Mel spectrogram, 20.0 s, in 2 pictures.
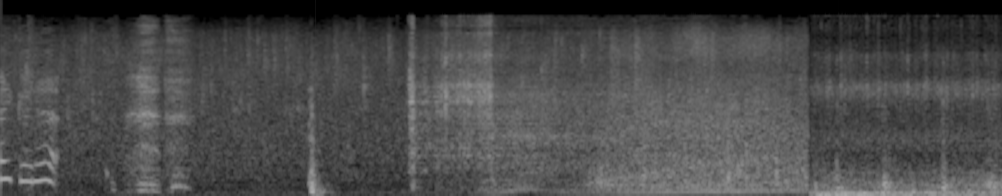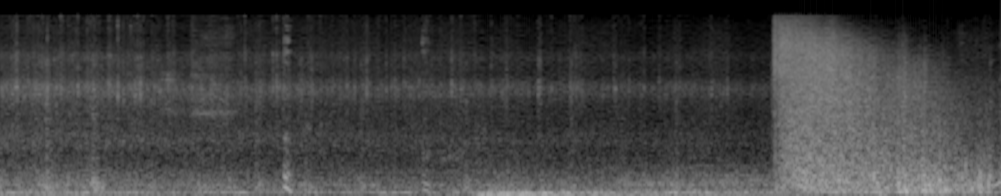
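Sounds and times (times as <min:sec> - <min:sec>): steady rain: 0:00.0 - 0:20.0
car engine starting and running: 0:04.0 - 0:19.1.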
